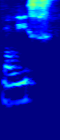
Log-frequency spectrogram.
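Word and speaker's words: Moïse: these two women penina moyesi and or perhaps pronounced moise not i've seen a few different on wikipedia and elsewhere they seemed it seems like the original pronunciation was more closer to mowi's and then later when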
